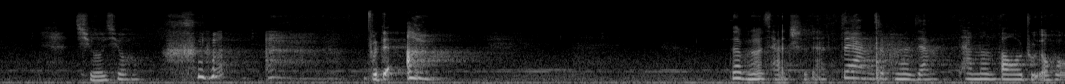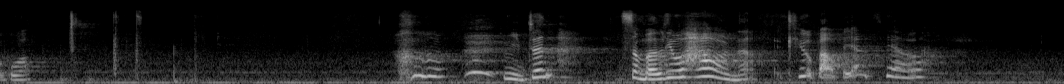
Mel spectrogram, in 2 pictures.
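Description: A young woman talks animatedly and close up into a phone microphone.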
